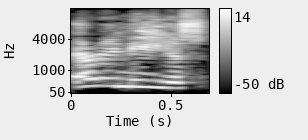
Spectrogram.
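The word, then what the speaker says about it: Irenaeus: However, you would like to pronounce po Ereneus po pero yung sa nakalagay po mahirap po siyang i-pronounce no pero Ereneus po yong yung pangalan niya.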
